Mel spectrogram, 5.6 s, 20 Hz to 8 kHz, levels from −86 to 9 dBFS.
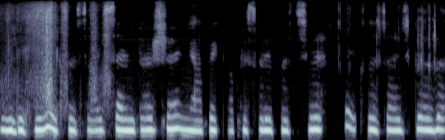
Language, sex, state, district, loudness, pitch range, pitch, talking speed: Hindi, female, Bihar, Muzaffarpur, -13 LUFS, 230-250 Hz, 235 Hz, 130 wpm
